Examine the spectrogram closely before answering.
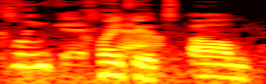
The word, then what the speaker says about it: Tlingit: So it's Tlingit. Tlingit.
